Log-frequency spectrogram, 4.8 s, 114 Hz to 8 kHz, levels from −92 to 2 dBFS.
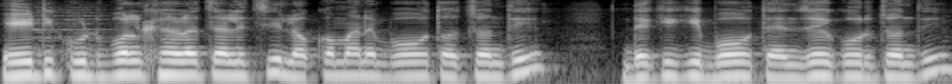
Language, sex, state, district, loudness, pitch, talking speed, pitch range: Odia, male, Odisha, Malkangiri, -16 LUFS, 175 Hz, 140 wpm, 165-180 Hz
